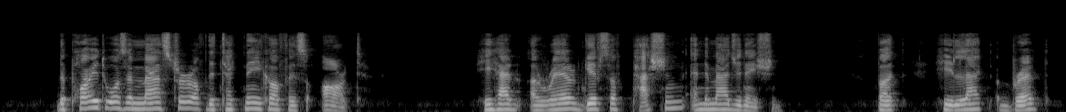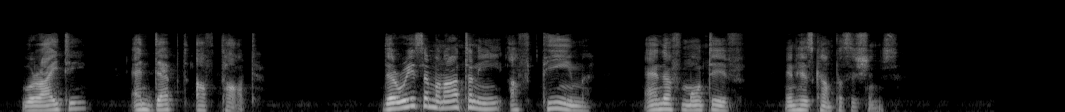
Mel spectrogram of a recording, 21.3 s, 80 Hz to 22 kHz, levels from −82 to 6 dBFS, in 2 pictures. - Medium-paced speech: No, slow, 115 wpm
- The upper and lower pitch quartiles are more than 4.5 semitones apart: No, average, 3.9 semitones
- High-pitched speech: No, medium, 150 Hz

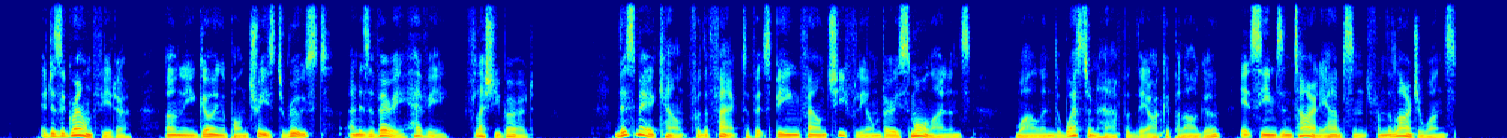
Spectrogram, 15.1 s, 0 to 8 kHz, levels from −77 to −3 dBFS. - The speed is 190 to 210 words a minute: Yes, average, 195 wpm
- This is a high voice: No, low, 100 Hz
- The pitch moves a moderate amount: No, wide, 5.8 semitones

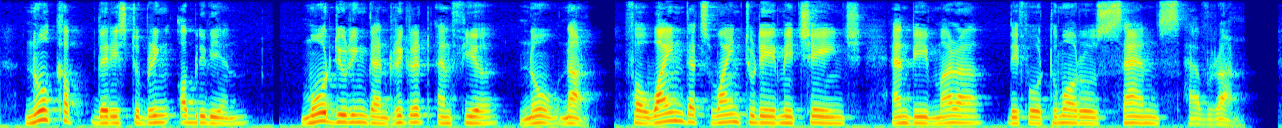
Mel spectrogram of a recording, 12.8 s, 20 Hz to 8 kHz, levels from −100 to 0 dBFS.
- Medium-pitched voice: Yes, medium, 145 Hz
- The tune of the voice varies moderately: No, narrow, 2.1 semitones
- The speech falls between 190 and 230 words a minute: No, average, 155 wpm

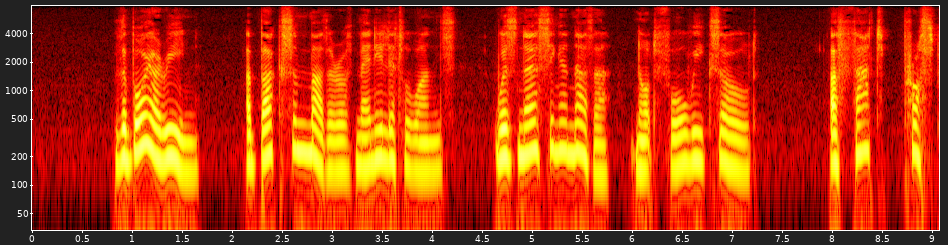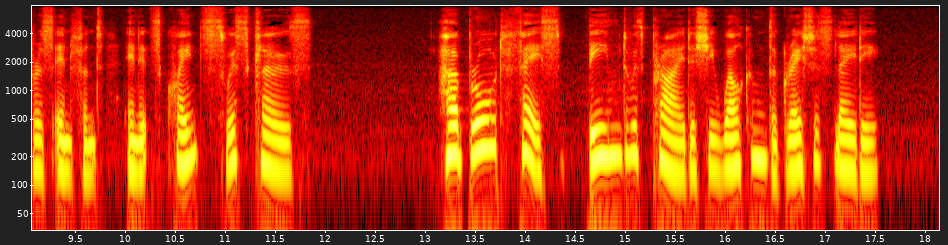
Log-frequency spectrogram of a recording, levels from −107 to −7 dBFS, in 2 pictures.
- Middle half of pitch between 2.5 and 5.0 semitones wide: No, wide, 5.5 semitones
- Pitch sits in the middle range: Yes, medium, 170 Hz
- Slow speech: Yes, slow, 120 wpm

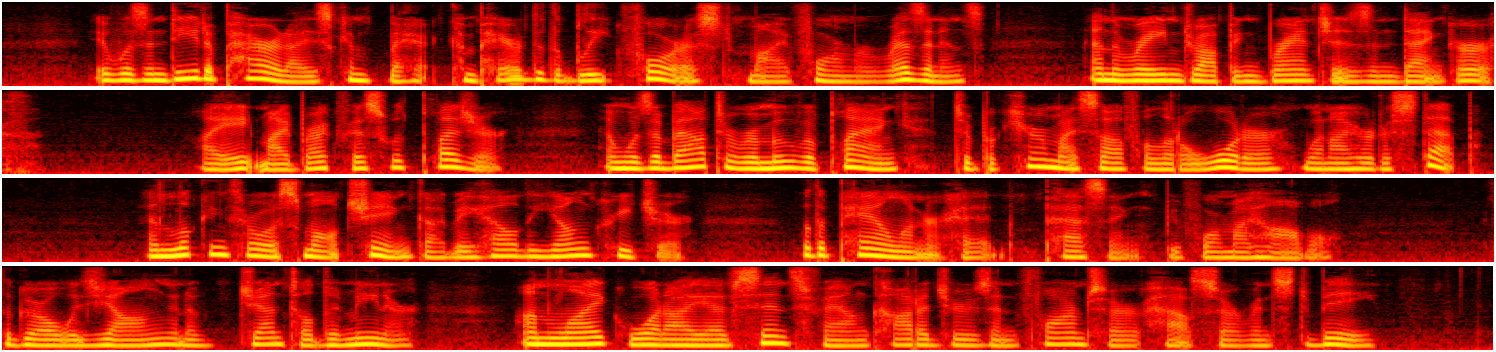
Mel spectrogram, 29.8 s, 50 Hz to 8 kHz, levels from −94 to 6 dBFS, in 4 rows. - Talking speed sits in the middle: Yes, average, 170 wpm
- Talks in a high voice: No, medium, 175 Hz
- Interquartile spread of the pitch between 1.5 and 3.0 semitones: Yes, average, 2.7 semitones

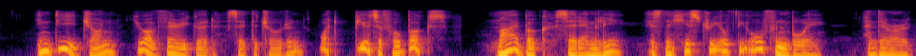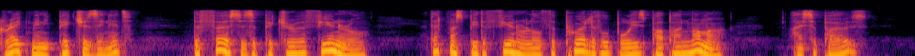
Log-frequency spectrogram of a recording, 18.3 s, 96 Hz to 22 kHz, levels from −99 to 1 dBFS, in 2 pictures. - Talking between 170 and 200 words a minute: Yes, average, 180 wpm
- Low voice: Yes, low, 120 Hz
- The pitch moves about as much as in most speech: No, wide, 5.7 semitones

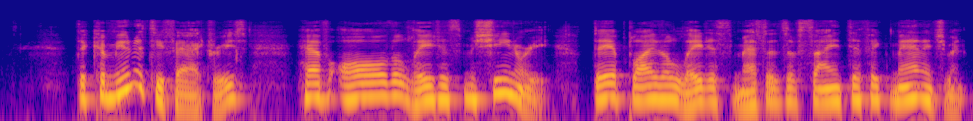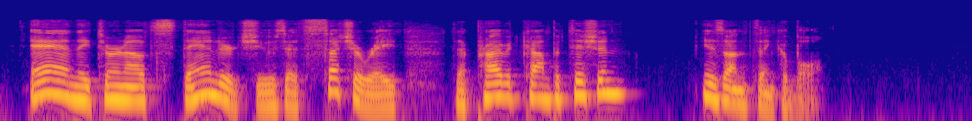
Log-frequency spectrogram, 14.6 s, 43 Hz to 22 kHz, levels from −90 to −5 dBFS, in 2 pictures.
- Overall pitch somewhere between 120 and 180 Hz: Yes, low, 135 Hz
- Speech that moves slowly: Yes, slow, 125 wpm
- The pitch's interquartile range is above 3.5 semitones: Yes, average, 4.0 semitones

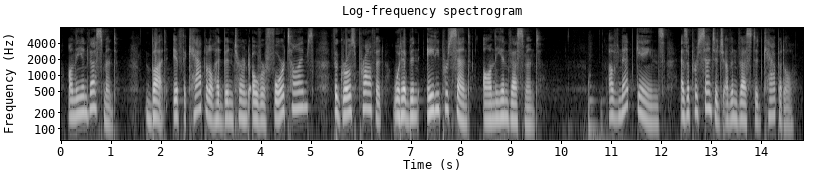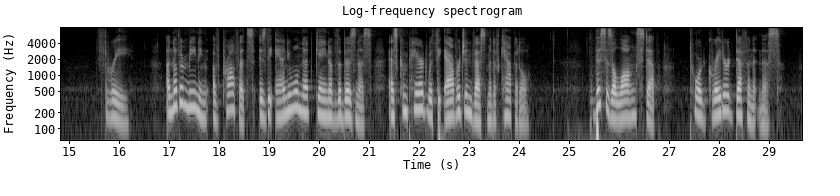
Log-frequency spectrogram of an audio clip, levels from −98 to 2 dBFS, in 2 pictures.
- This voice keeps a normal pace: No, slow, 130 wpm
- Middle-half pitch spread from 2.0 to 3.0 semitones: No, average, 4.7 semitones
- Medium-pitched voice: Yes, medium, 175 Hz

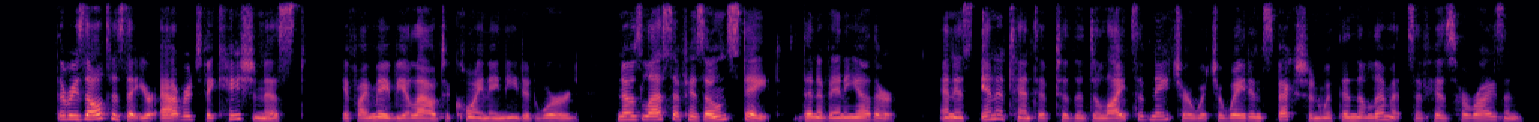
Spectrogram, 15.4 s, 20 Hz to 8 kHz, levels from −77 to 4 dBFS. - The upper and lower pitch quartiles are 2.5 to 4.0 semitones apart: No, average, 4.7 semitones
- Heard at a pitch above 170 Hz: Yes, medium, 185 Hz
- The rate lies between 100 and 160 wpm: No, average, 170 wpm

